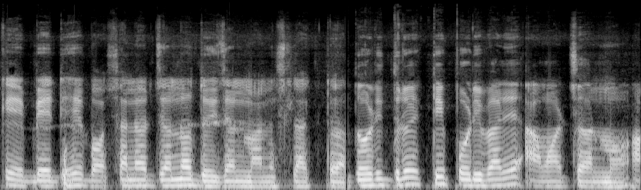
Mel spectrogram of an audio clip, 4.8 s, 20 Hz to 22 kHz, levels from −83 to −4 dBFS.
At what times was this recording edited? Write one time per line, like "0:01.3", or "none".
0:02.6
